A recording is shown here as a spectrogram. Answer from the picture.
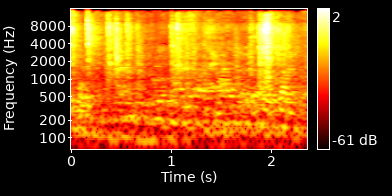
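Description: Low murmur of voices in a dining room, with paper rustling as a plaque is handled out of its wrapping.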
